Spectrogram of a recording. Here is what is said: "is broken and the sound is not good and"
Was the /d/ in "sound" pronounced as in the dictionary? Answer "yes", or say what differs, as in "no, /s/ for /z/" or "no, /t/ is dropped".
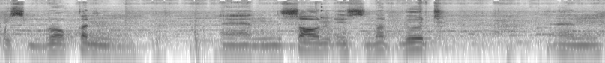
no, /d/ is dropped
